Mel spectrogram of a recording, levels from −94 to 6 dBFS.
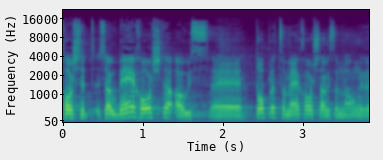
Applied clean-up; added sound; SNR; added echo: none; none; none; none.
